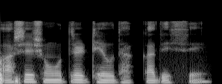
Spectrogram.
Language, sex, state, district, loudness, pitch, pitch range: Bengali, male, West Bengal, Cooch Behar, -21 LUFS, 100 Hz, 95-110 Hz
